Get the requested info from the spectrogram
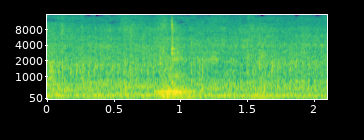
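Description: A vehicle engine running steadily, with a short voice sound about a second in.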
